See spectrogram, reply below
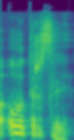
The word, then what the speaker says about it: отрасль: Заметьте, вопрос об ударении относится исключительно ко множественному числу слова «отрасль». С единственным у него проблем нет. Отрасль, отрасли, отраслью, об отрасли. Везде ударение на начальном «о».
